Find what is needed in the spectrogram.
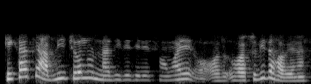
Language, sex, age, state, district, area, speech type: Bengali, female, 60+, West Bengal, Hooghly, rural, conversation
